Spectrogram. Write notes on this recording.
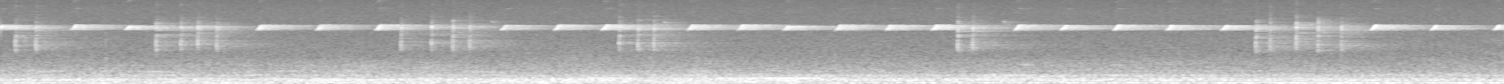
Into the 'AGC Roux' abandoned factory, an angry Common Redstart, longly shouting on different places of a wide hall.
